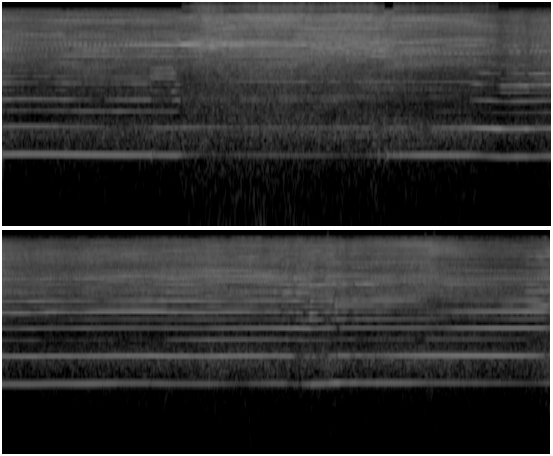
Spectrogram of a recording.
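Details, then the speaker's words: Wood router cutting a round-over on a carved sign: a steady high whine at one pitch with a thin ringing edge throughout the cut; the owner suspects the router bearings are starting to go. "did you hear that guys sounds like my router the bearings are going out that's what it normally sounds like"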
